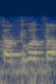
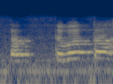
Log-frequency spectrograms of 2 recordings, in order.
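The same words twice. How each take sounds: First: The first t sound is short and single. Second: The first t sound is held and doubled. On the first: The speaker calls it wrong. "ప్లేన్ గా కాకుండా" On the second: The speaker calls it right. "తత్ అని add చేసుకొని"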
